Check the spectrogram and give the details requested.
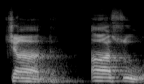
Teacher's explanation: इसमें जो है नाक से कम हवा निकलेगी मुख से अधिक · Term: अनुनासिक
